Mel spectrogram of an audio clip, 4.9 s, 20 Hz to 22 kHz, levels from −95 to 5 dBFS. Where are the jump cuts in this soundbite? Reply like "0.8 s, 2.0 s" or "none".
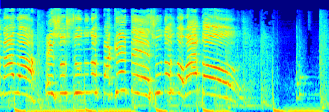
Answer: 3.6 s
